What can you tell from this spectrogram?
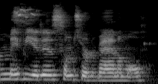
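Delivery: ordinary talk, nothing marked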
